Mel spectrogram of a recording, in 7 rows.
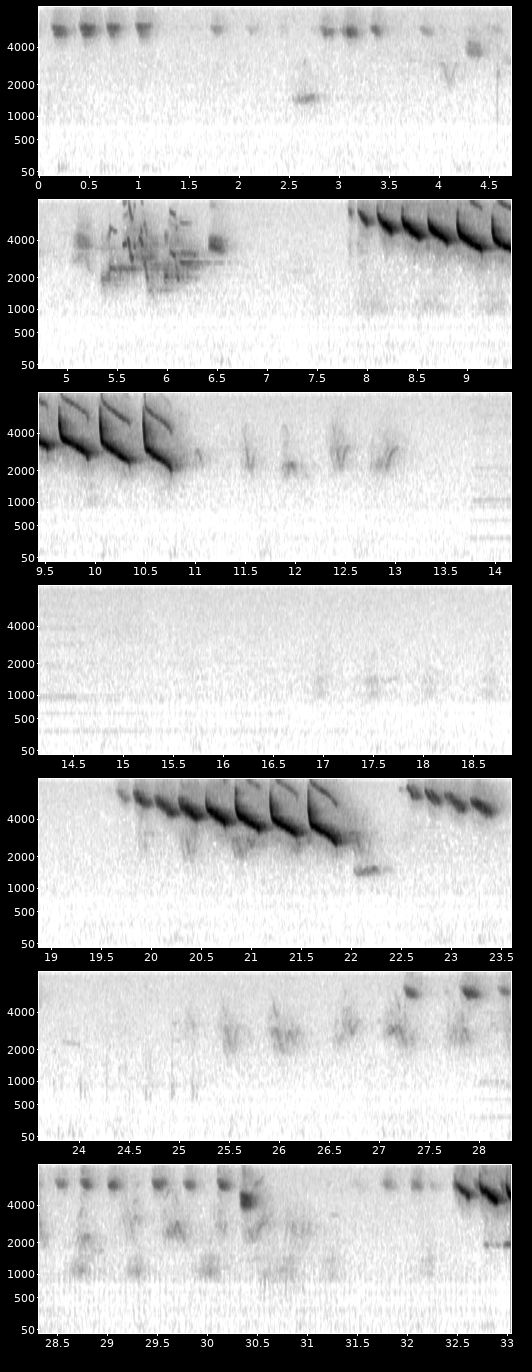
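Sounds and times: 
canyon wren singing: 0.0s - 4.5s, 7.8s - 10.9s, 19.7s - 23.6s, 25.5s - 33.0s.

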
